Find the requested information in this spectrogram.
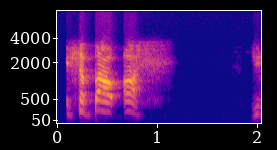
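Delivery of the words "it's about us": emphatic repeat. Shown as a demonstration. Repeats line, second time louder.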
